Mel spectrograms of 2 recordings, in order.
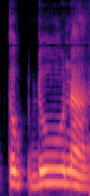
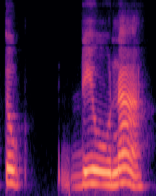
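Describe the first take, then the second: First: The 'i' vowel is dropped before the long 'u'. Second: An 'i' vowel comes before the long 'u'. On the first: This form is easier to pronounce. The speaker calls it right. "untuk memudahkan atau meringankan bacaan" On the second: This form is hard to pronounce. The speaker calls it wrong. "kan susah bacanya"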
